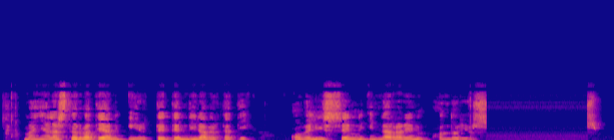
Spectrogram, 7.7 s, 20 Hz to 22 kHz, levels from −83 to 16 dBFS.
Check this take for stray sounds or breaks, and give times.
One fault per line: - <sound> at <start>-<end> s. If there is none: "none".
none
